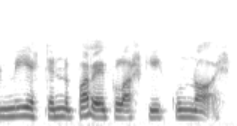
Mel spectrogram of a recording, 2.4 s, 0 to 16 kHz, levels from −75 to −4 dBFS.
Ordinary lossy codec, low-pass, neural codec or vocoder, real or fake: none; 14.4 kHz; vocoder, 48 kHz, 128 mel bands, Vocos; fake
